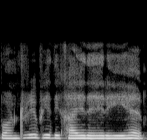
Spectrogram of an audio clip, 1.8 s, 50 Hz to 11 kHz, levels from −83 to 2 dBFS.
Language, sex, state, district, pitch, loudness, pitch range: Hindi, female, Jharkhand, Deoghar, 210 Hz, -12 LUFS, 205-215 Hz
